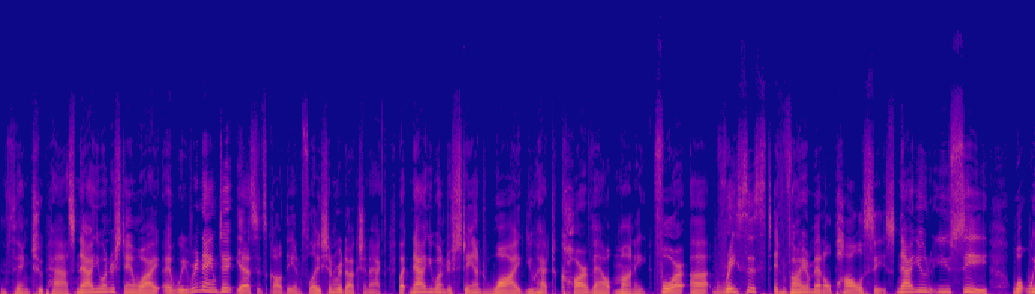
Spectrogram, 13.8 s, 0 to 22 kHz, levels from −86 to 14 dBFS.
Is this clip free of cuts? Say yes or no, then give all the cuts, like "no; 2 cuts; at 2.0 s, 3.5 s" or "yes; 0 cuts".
no; 2 cuts; at 5.2 s, 8.7 s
